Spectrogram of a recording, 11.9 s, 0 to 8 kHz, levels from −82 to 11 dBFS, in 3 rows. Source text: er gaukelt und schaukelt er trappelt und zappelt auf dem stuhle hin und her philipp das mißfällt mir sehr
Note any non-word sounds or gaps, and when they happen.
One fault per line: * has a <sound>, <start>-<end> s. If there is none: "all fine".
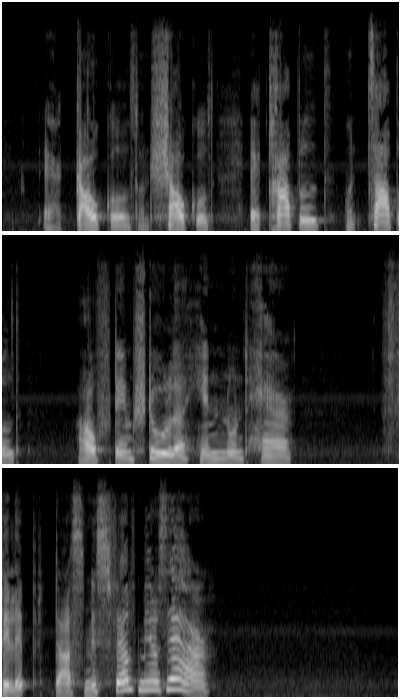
all fine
